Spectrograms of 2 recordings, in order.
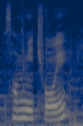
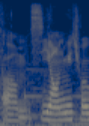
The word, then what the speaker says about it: Seonmi Choi: Yeah, my Korean pronunciation is Sunmi Choi, but I adjusted to Seonmi Choi with like 3 syllables, because people sometimes find it difficult to pronounce my name.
